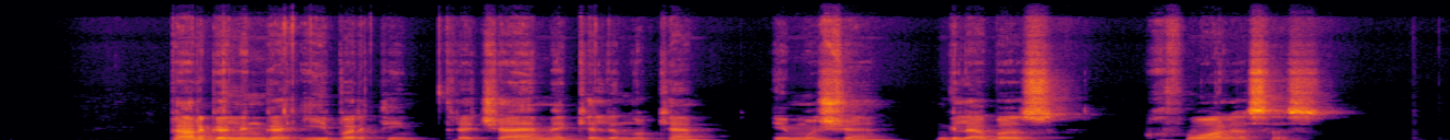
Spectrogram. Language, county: Lithuanian, Vilnius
